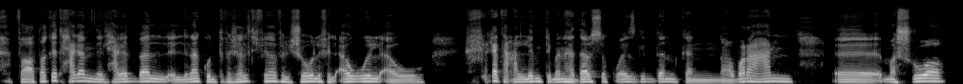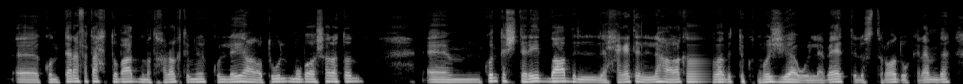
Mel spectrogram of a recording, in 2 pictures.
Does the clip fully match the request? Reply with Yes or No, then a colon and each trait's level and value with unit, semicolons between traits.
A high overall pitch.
No: low, 120 Hz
